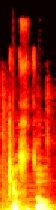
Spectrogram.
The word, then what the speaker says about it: castle: pronunciations listen become listen soften BEC become soften Castle become castle and then fasten become fasten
